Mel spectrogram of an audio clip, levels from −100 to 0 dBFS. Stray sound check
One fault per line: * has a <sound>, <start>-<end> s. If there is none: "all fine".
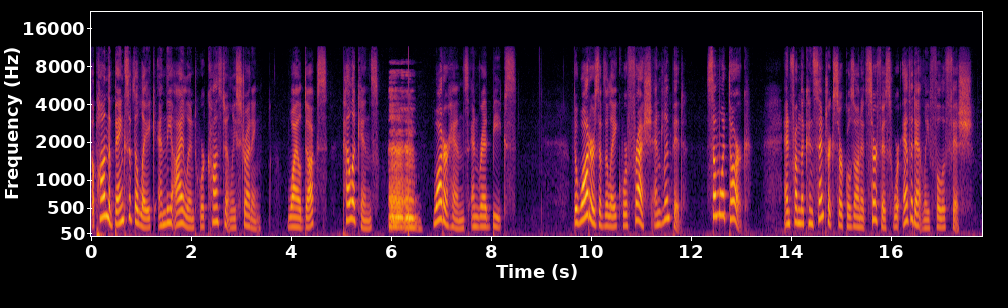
* has a throat clearing, 5.9-6.6 s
